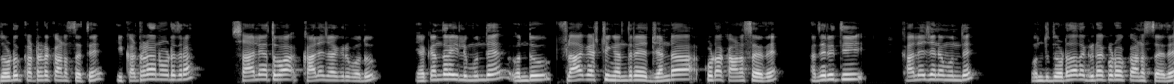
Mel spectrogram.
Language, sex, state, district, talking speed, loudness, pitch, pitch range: Kannada, male, Karnataka, Raichur, 175 wpm, -15 LUFS, 205 Hz, 180-220 Hz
